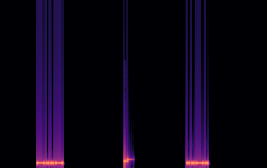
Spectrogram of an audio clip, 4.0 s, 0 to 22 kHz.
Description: Morse code, heard as a keyed tone, about 35 wpm, 700 Hz. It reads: X F
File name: Single-Letter-Number-35wpm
